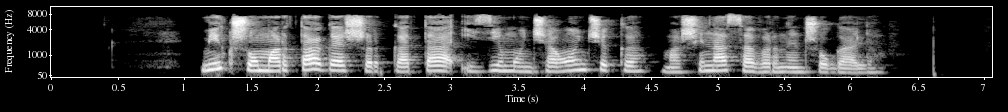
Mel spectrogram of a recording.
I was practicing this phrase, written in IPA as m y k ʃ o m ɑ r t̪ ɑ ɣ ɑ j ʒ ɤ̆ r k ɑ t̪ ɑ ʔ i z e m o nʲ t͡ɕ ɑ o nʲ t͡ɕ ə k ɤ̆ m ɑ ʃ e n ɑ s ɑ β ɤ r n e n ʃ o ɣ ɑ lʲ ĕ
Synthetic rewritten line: m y k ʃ o m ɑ r t̪ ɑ ɣ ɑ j ʃ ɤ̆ r k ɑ t̪ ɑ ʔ i z i m o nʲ t͡ɕ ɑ o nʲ t͡ɕ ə k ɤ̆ m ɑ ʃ i n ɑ s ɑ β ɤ r n e n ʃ o ɣ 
